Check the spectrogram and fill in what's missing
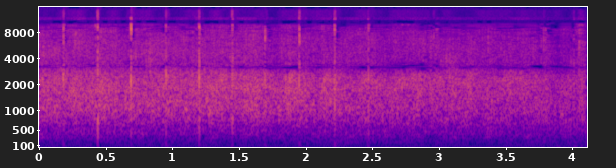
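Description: Steady applause fills a conference hall at a women and girls summit as the audience thanks women for sharing their testimony, a dense continuous clatter of many hands with a few sharper claps standing out.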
